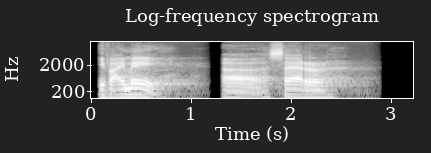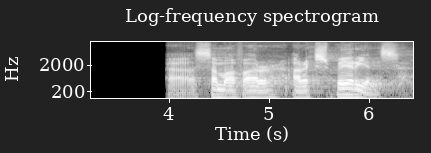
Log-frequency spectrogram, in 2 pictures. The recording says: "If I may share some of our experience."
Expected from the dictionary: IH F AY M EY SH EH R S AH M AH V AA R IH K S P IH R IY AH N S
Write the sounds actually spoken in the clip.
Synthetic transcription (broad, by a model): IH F AY M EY S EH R S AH M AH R AA R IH K S P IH R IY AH N S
